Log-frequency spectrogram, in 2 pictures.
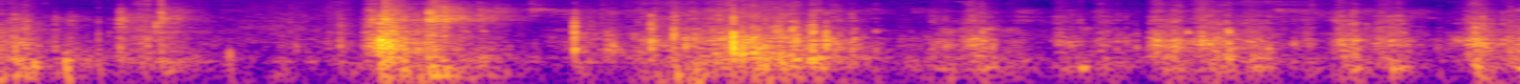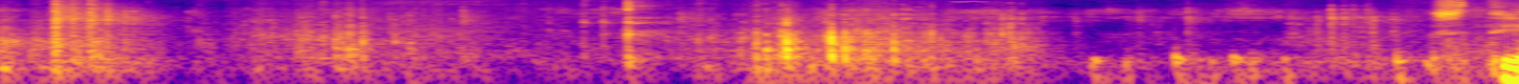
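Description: Rustling and crinkling of a cat-treat packet, with small clicks and taps as dry cat treats are dropped onto a hard floor, in a series of short bursts.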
